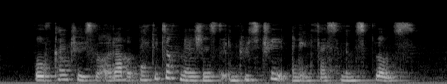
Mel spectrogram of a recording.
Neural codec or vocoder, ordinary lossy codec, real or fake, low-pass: codec, 44.1 kHz, 3.4 kbps, Pupu-Codec; none; fake; 7.2 kHz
